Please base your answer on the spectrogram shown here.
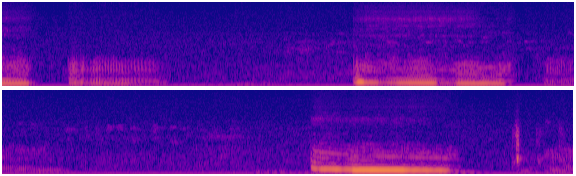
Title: Pug sleeping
